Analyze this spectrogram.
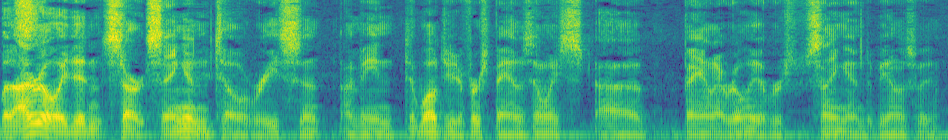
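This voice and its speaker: In a very deep, low voice with vocal fry, a man speaks very fast with ordinary pitch variation, and audible room echo surrounds him. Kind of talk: casual chat.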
